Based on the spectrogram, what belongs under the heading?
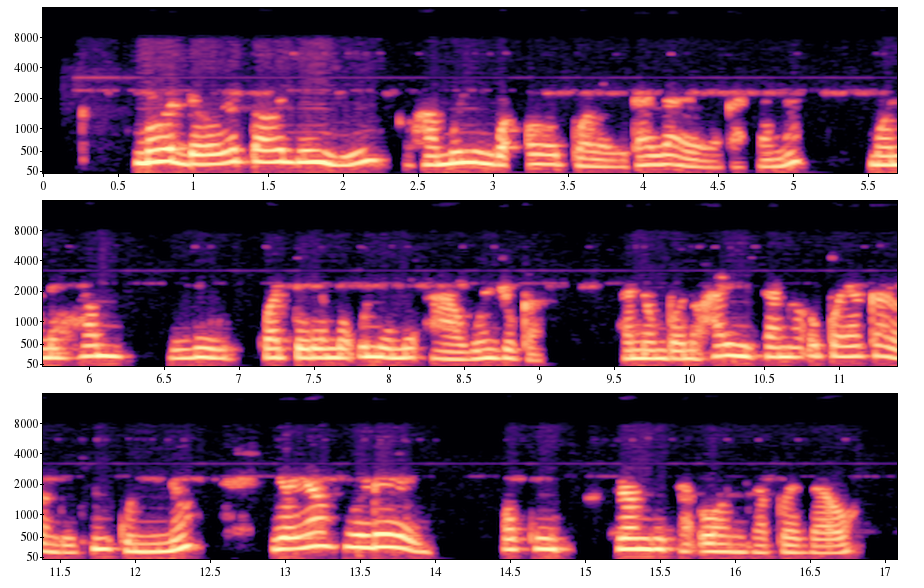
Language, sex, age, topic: Oshiwambo, female, 18-24, agriculture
